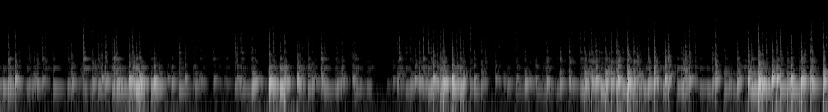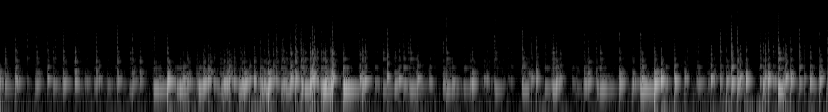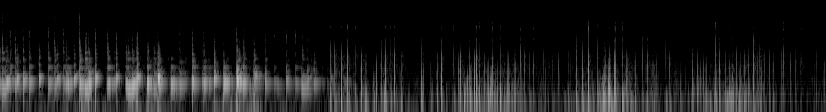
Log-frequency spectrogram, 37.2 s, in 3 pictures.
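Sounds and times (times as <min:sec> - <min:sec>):
fast gentle tapping with a hollow tone: 0:00.0 - 0:37.2.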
